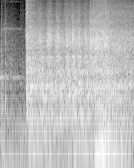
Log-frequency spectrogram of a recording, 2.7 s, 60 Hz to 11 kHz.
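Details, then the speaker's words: Chevrolet Camaro 2.8 V6 barn find, sitting 12 years, corroded fuel line: starter engages and engine churns with rough uneven roar running on starting fluid, fuel pump disconnected; mouse nest found in exhaust afterward. "we're gonna try to start this super sweet 2.8 on some starting fluid so anyway hopefully it works hit up Batman"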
